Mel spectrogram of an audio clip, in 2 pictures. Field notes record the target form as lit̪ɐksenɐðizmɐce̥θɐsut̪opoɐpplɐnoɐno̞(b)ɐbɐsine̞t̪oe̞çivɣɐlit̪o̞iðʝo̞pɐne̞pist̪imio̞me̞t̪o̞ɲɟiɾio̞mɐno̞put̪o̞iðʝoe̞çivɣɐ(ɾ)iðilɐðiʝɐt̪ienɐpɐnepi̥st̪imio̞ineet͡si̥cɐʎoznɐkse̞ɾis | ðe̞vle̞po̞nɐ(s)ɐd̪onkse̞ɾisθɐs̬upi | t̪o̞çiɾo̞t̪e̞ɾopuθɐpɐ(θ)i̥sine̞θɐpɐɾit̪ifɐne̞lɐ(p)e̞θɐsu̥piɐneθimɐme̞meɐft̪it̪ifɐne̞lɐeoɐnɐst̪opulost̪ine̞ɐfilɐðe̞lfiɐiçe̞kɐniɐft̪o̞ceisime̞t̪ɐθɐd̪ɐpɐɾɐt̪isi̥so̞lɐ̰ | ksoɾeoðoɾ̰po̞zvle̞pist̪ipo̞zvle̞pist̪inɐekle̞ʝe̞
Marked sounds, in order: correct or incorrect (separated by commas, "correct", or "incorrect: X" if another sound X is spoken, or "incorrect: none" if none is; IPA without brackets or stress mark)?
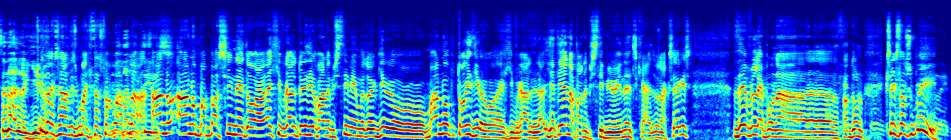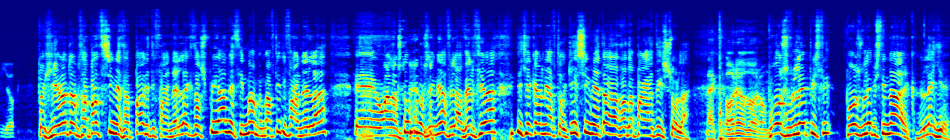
correct, incorrect: l, incorrect: θ, correct, incorrect: c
